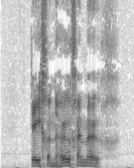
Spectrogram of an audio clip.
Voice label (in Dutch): tegen heugen meug, Dutch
